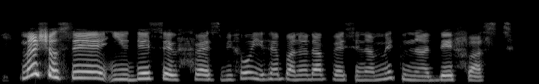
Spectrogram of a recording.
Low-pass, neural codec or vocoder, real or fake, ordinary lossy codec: 7.2 kHz; none; real; none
